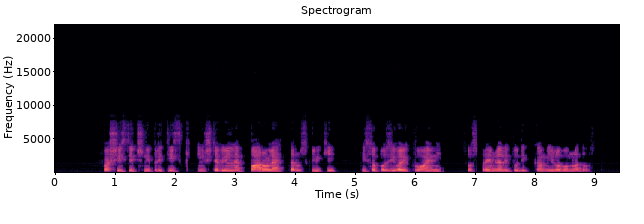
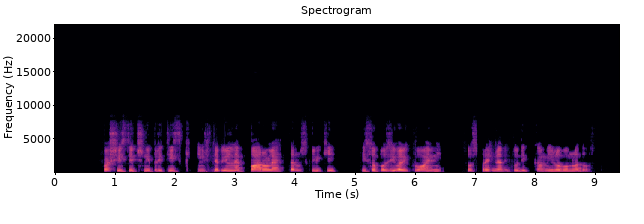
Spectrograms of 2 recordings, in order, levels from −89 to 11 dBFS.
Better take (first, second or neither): first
